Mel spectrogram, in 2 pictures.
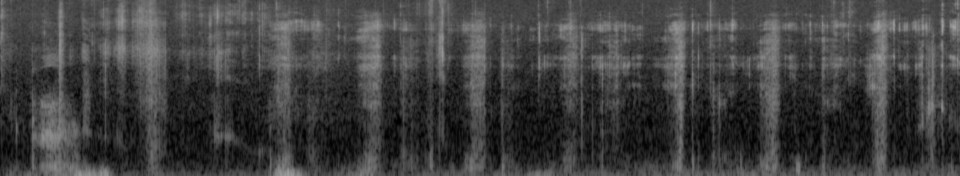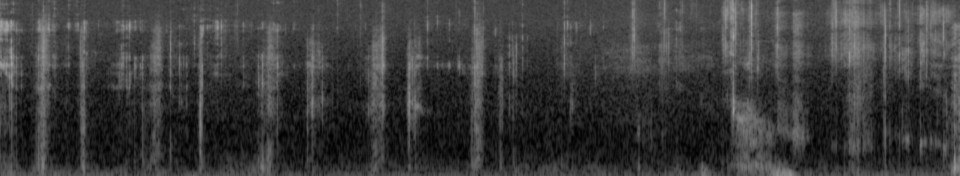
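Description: Steady chewing of food during a meal: many crisp, crunchy bites and mouth sounds repeating across the whole stretch, with no talk over them.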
